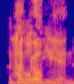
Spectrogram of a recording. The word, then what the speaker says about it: Hagopian: How is your last name pronounced? Yes. Haggopian. Hagopian.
